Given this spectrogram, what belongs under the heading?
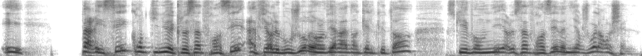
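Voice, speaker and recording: A man's voice: sits high, lively intonation, fast, creaky, dark tone. A man discussing sport on the radio as a pundit, wordy and often rephrasing himself.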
